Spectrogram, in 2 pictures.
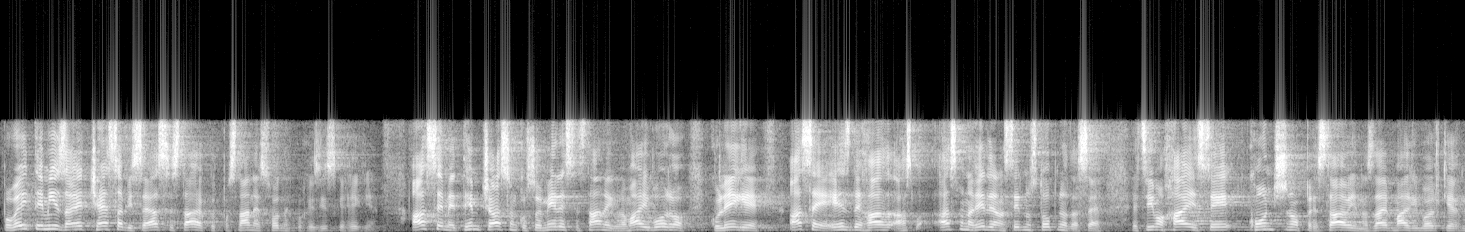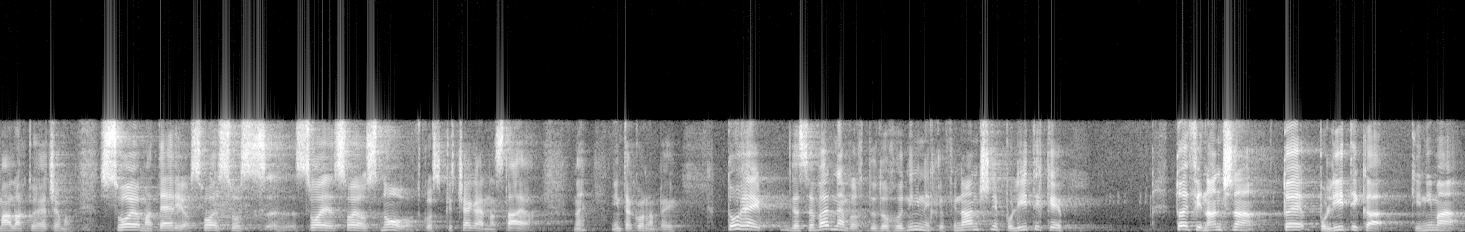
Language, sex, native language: Slovenian, male, Slovenian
